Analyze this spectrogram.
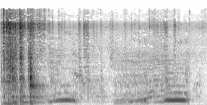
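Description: Thin sheet metal clinks softly as it is bent by hand.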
